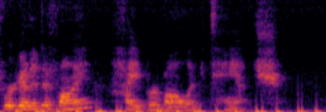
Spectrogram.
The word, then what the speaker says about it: tanh: Next, we're going to define hyperbolic tangent, or hyperbolic tangent, which we pronounce Tange.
